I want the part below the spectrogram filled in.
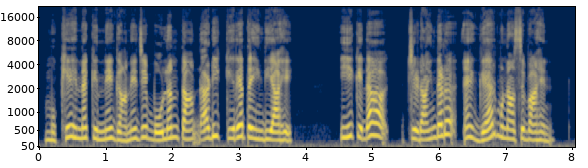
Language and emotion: Sindhi, disgusted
